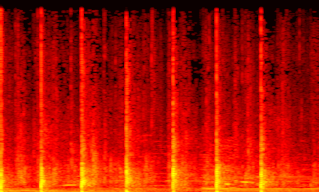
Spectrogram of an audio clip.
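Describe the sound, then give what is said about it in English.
An audience at a church service claps in steady unison in praise of God, six sharp, evenly spaced claps over a sustained musical drone, with a faint murmur of voices underneath and no clear shouting. “Give him a hand clap and a shout today.”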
